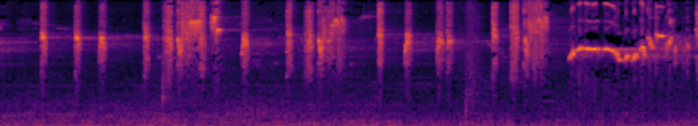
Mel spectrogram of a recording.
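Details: Oriental magpie-robin in energetic konslet-style song, played to rile another magpie-robin. Brief rasping notes and thin whistles give way near the end to a loud wavering whistled phrase with rapid harsh chatter.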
